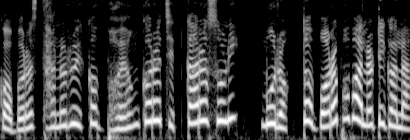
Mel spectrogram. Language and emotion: Odia, fearful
